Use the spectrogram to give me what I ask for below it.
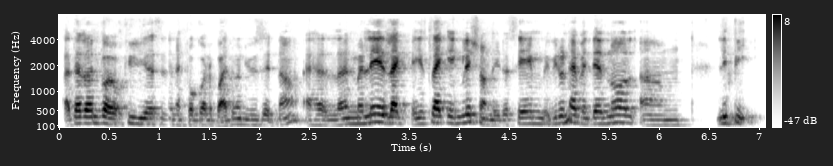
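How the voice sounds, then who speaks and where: A middle-aged Singaporean woman, a marketing consultant, gives advice as an interview guest, rambling and restarting often. Her voice sits low and her pace is quick. The recording sounds dull and lo-fi.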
